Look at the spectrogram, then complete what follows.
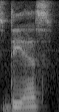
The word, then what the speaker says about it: DS: a play on words ds can mean different spirit or distinctive series d s and french also sounds like the word for goddess so it's kind of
